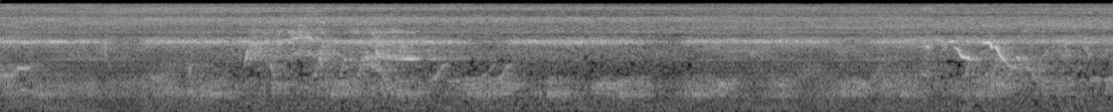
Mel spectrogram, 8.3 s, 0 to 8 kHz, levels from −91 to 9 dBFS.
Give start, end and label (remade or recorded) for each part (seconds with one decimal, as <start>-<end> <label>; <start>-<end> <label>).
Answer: 0.0-1.6 remade; 1.6-5.2 recorded; 5.2-7.0 remade; 7.0-8.3 recorded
